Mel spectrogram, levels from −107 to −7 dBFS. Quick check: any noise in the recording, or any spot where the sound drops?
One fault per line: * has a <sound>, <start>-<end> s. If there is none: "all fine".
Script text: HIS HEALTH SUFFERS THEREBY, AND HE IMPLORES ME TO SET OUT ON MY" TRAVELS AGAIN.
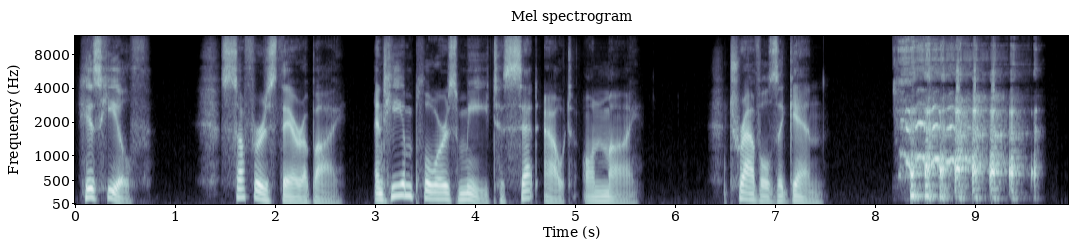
* has a laugh, 8.2-9.7 s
